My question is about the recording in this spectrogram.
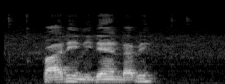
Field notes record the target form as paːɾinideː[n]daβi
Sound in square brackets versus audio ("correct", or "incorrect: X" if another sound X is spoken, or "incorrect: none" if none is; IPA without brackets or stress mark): correct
